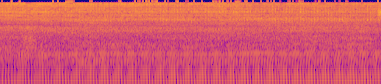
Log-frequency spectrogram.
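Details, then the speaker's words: Pressure washer with a rebuilt CAT pump, run outside after the rebuild. Steady even engine drone with a fast regular pump pulse and no knocks or misses; running fine. "take it outside and fire it up see what happens just be running fine"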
